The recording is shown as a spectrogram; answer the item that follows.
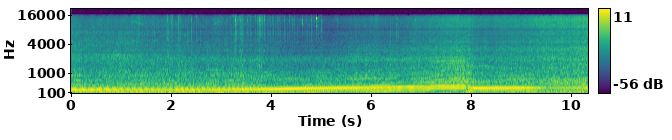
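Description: Volkswagen Golf GTI Edition 35's turbocharged 2.0-litre four-cylinder engine, heard from inside the cabin, pulling hard through a gear with its pitch climbing steadily. The pitch drops sharply about eight seconds in as the driver upshifts, then the engine pulls on again in the next gear.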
